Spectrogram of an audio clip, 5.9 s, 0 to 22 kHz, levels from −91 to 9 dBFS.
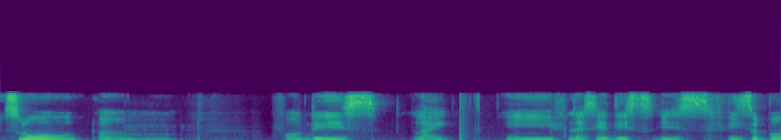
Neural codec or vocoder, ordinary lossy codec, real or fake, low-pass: none; none; real; 7.2 kHz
